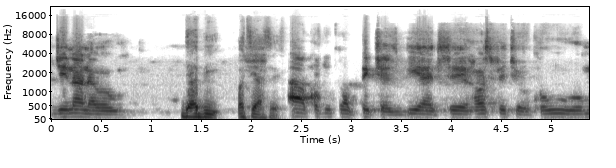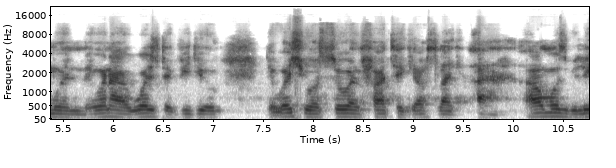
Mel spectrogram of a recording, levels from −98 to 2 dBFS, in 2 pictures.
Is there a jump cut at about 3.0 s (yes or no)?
no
